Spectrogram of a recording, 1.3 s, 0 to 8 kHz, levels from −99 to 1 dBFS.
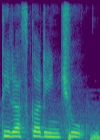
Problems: constant background noise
